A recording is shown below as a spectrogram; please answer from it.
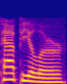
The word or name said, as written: papular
